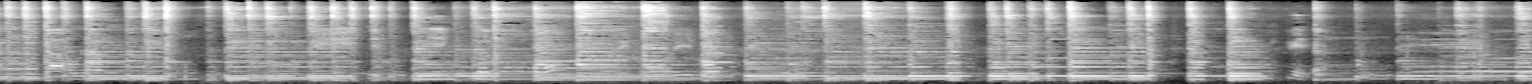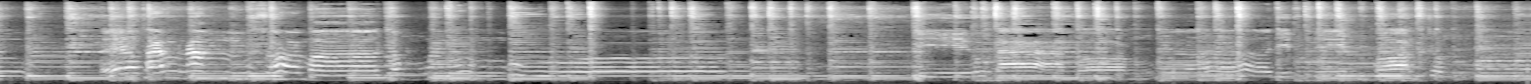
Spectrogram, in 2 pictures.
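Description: Steel-string acoustic guitar strummed in a steady bolero rhythm, with a man singing along over it.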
